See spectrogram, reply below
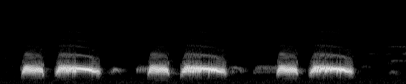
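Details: A decoy spotted dove coos in a standard sequence meant to draw in wild doves. Three double coos, short then long and gently falling, with soft faint notes between pairs and no other sounds.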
